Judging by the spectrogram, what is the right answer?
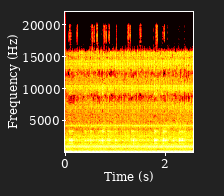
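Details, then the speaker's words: Harbor Freight Pittsburgh HVAC vacuum pump, reassembled and refilled with oil, started before opening valve to recovery drum: steady even hum, no knocking or straining; pump sounds good, normal running. "pump sounds good initially let's go ahead and open the valve and see if it gets really loud"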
